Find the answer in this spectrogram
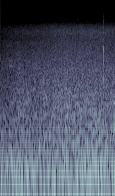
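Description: A steady rushing noise with a deep rumble underneath, growing slightly louder near the end.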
